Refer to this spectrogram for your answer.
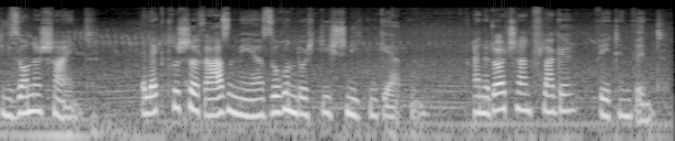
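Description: A woman's voice: lowish voice, steady tone, a little slow, soft background music. Woman narrating a radio documentary. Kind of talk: scripted narration.

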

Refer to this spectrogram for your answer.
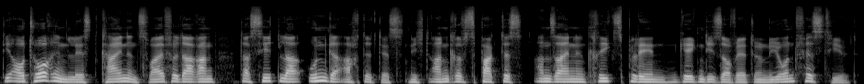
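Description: A man reading a scripted radio book review in a sober, measured way. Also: mid-range voice, a little mellow, no room sound, clean studio sound. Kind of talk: scripted narration.

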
